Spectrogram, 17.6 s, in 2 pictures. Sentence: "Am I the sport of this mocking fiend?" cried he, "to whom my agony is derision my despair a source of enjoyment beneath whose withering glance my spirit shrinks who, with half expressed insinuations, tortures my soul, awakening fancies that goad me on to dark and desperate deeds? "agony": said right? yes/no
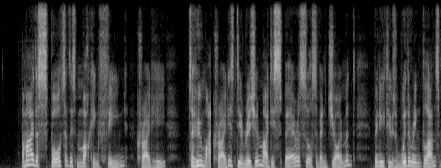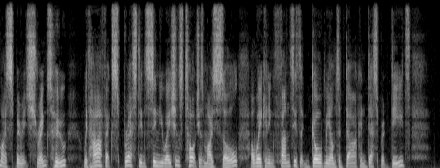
no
